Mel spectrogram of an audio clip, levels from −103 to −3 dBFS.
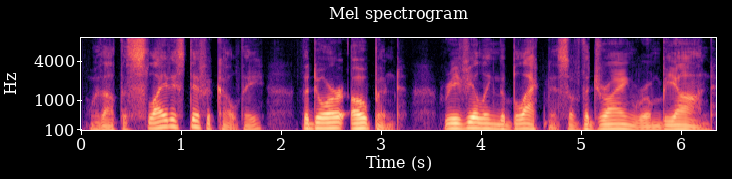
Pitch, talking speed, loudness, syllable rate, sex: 105 Hz, 140 wpm, -18 LUFS, 4.6 syllables/s, male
